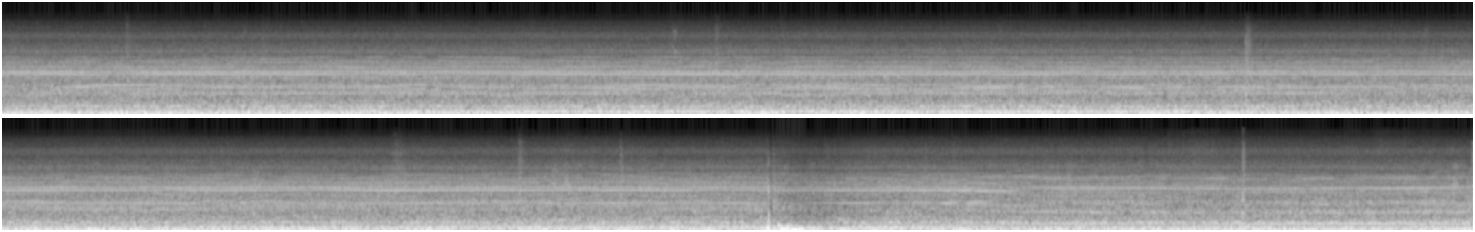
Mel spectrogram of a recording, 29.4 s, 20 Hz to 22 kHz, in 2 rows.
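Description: Cabin noise of an Airbus A319 in its climb after take-off: a steady engine and airflow drone with steady whining tones over a low hum. About two-thirds of the way through there is one brief low thump.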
